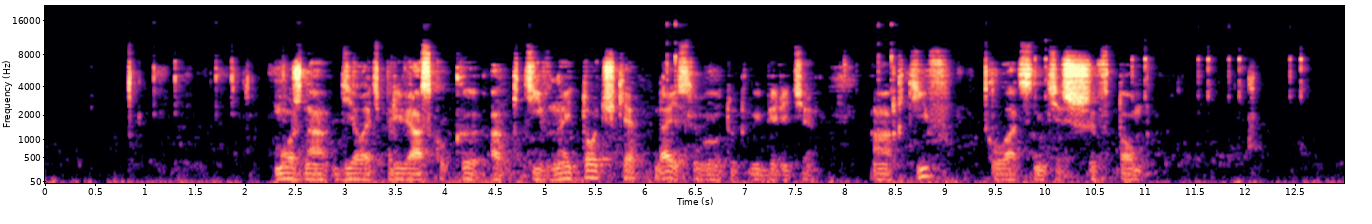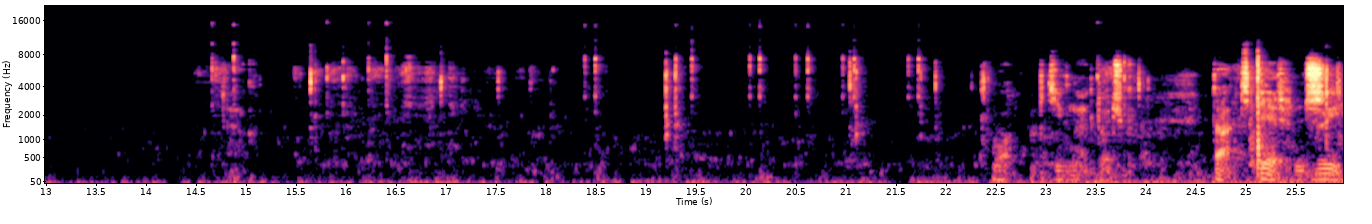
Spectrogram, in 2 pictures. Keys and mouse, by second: 1.0 shift+middle click, 1.7 shift+middle click, 6.2-8.6 drag, 9.8 shift+right click, 10.8 shift+right click, 11.8 shift+right click, 12.4 right click, 14.8 click, 15.8 shift+middle click, 16.2 shift+click, 18.3 shift+right click, 19.2 shift+right click, 20.0 shift+right click, 20.4 shift+right click, 20.9 shift+right click, 21.6 shift+right click, 23.5 shift+middle click, 25.7 g.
